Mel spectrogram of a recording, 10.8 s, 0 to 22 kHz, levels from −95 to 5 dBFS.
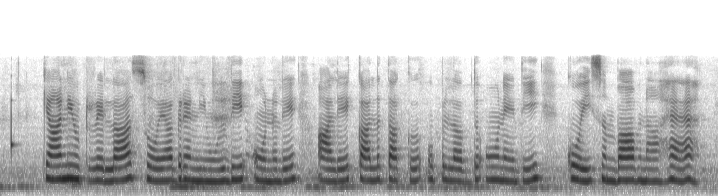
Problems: background sounds at intervals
